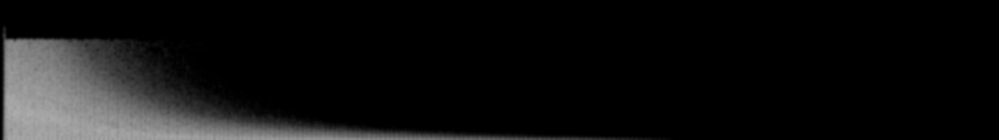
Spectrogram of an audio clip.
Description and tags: Lazer sound generated with multiple square waves form modular synth. PWM and frequency modulation on both sources, mixed with white noise.
gun, lazer, science-fiction, sci-fi, sound-effect, weapons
